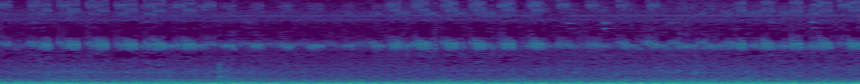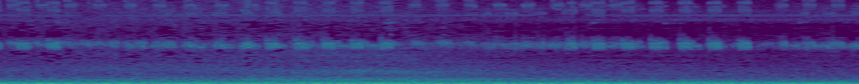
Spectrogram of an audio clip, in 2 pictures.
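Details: Bang-a-bi, the long-headed grasshopper Acrida cinerea, gives a continuous high-pitched pulsing buzz, rapid and even across the whole stretch, with strong low-frequency rumble underneath.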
